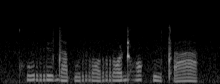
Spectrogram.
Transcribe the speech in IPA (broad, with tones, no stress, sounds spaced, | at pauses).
kʰ u˩˧˩ r ʉ˨˩˦ d a˩˧˩ p u˨˥ r ɔ˨˩˦ r ɔ˨˥ ɖʱ ɔ˦ k ʉ˨˩˦ tʼ a˩˧˩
